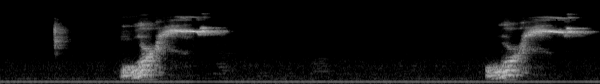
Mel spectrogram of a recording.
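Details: Pet male African Grey parrot at home in Texas, happy and chatty, twice gives a voiced syllable that rises into a bright high whistle, about four seconds apart, above a steady low hum.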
